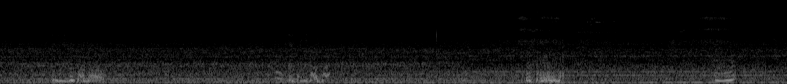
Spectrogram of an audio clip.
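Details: A 6-month-old French bulldog asleep on a chair at work gives four low, rattling snores at about 27 a minute over a quiet room hum; snoring.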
